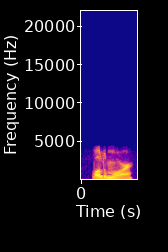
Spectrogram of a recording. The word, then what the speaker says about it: Voldemort: Because apparently we've been mispronouncing Voldemort since the very fucking beginning, so... The T silent. Did you know? – I don't fucking think so. – Yeah, is Voldemort? – The T is silent.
